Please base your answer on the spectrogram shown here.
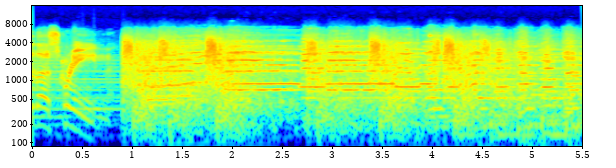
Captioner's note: gunshots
